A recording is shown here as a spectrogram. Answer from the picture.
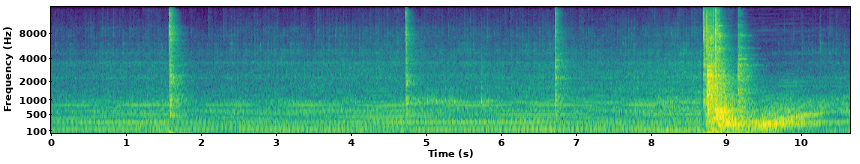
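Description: Relay contacts in a 1959 ASEA elevator controller click sharply three times over a steady electrical hum. Near the end comes a loud clack and a whine that falls and then rises, as the elevator machinery switches and moves.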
